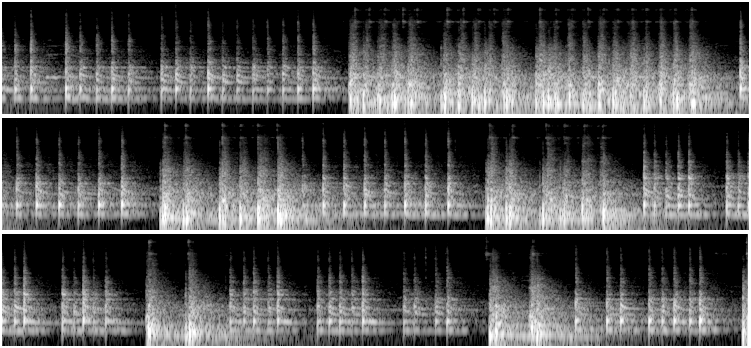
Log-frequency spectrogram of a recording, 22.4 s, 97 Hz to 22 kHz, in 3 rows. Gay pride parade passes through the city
3.5 15.0, 19.6 22.4

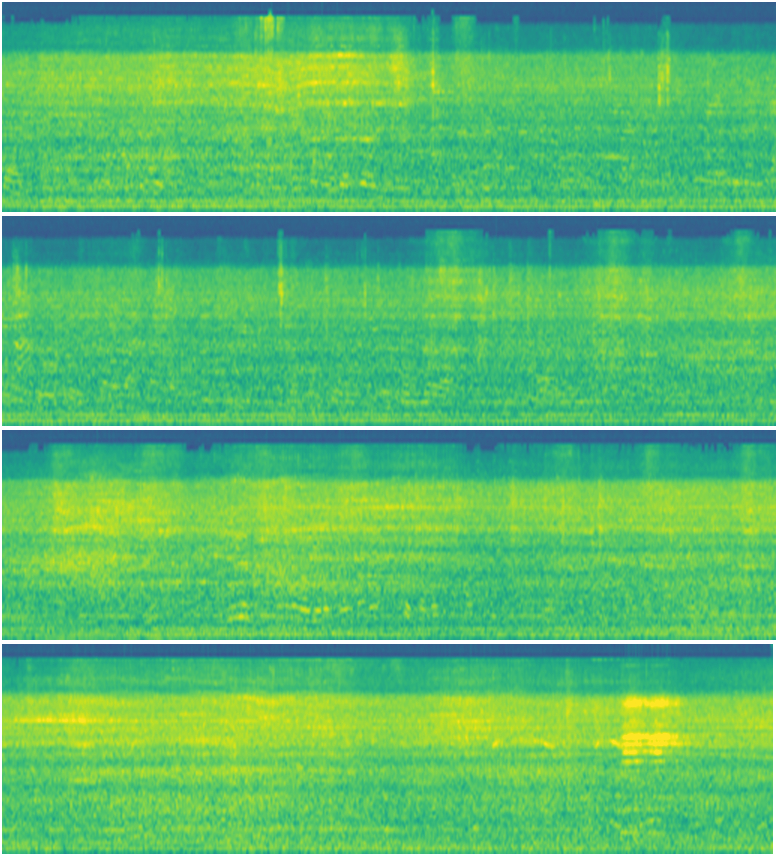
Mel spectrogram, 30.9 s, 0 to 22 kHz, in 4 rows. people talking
17.7 20.3

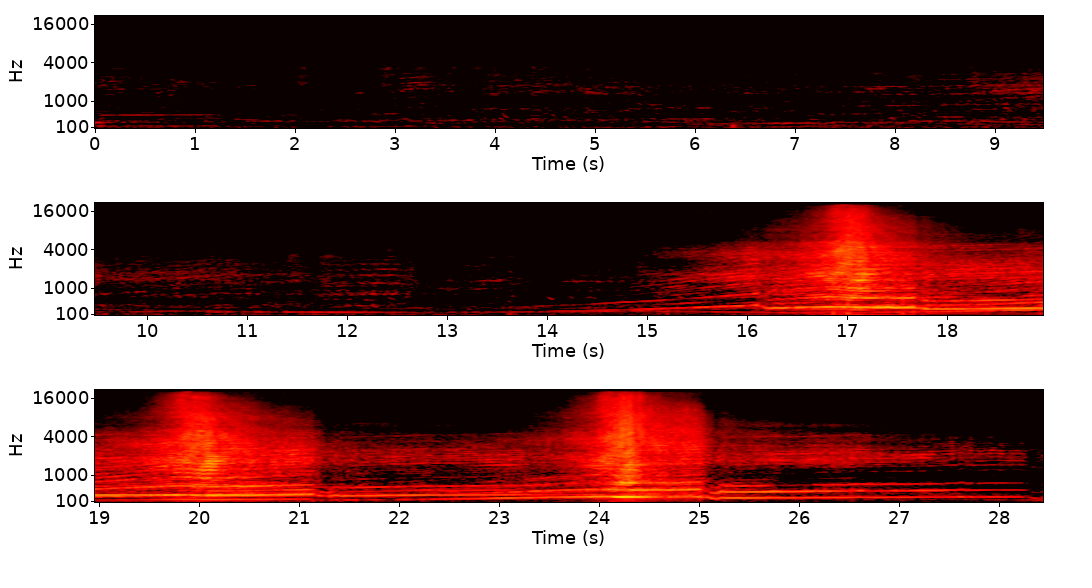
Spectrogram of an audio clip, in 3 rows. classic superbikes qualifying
9.2 28.4

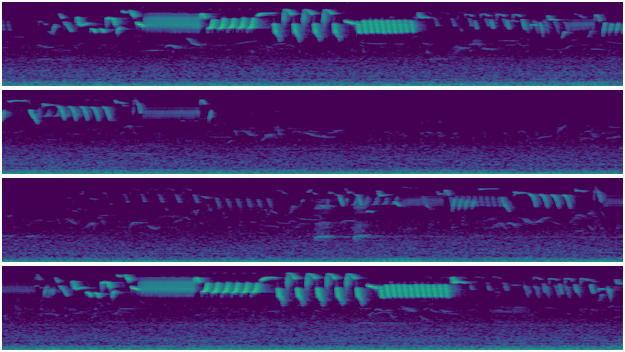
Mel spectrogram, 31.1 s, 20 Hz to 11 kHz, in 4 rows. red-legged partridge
19.2 31.0

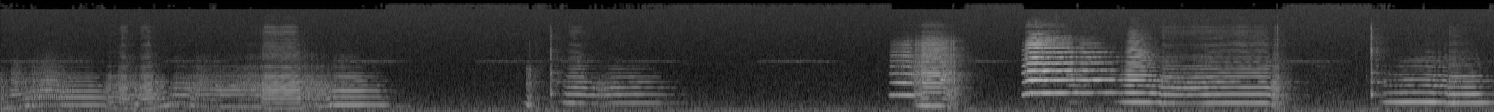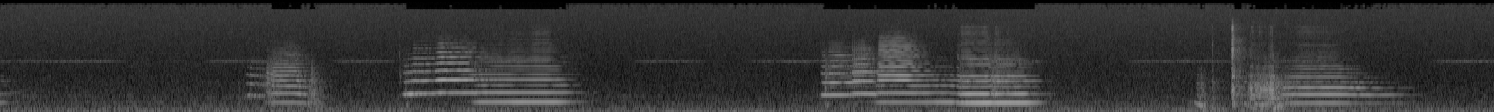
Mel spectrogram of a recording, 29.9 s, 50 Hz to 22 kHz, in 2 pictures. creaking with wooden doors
0.0 4.1, 5.2 6.9, 8.9 15.2, 17.2 20.8, 23.1 25.5, 26.8 29.1

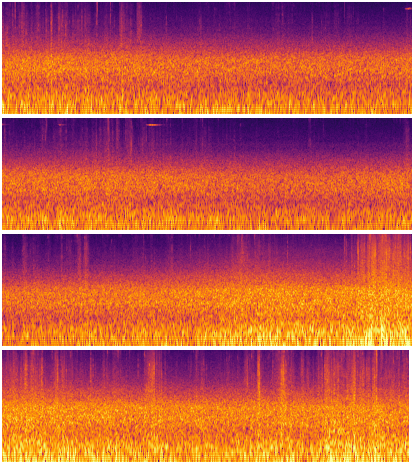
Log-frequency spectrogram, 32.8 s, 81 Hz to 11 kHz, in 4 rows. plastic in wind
16.1 32.7

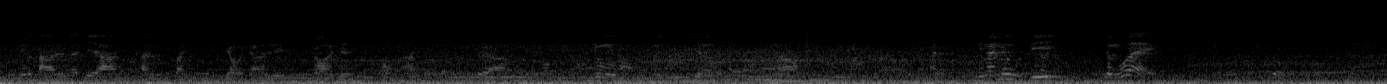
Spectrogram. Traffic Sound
2.8 11.0

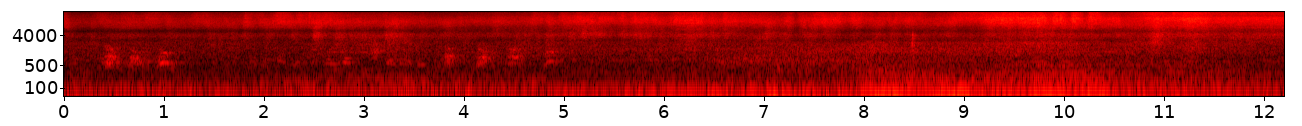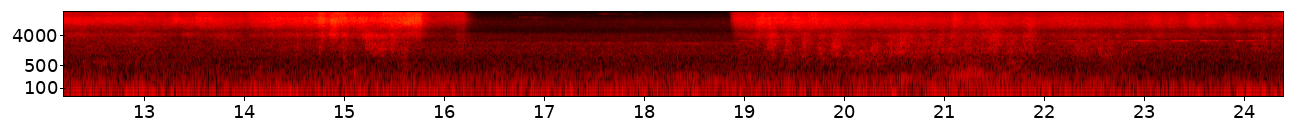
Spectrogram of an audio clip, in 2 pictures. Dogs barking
0.4 1.2, 3.8 5.1

